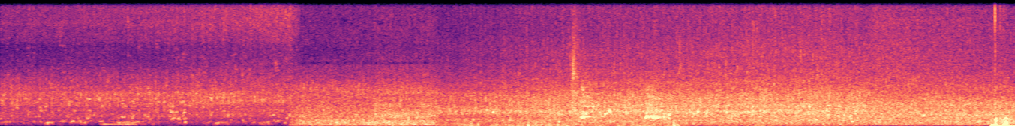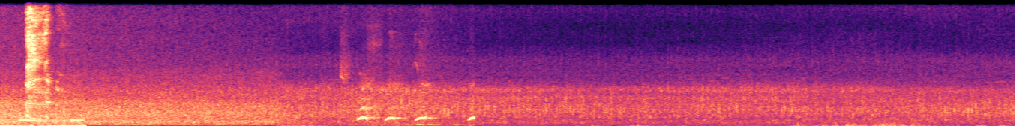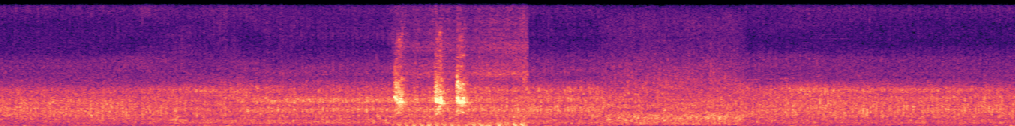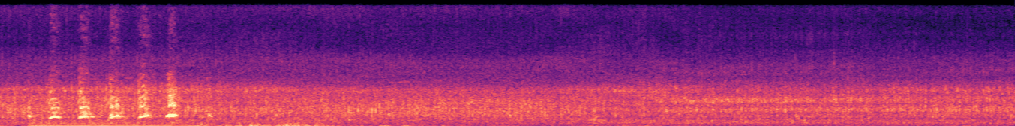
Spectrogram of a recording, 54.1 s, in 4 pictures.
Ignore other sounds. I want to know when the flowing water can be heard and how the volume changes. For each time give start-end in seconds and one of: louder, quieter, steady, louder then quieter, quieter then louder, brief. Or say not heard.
0.0-54.0 quieter.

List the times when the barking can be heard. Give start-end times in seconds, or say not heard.
7.6-8.9, 18.1-19.9, 32.3-34.1, 41.0-43.5.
